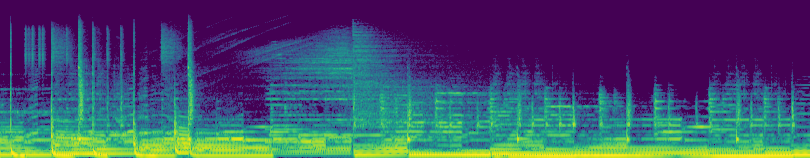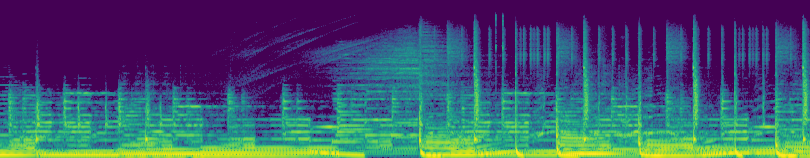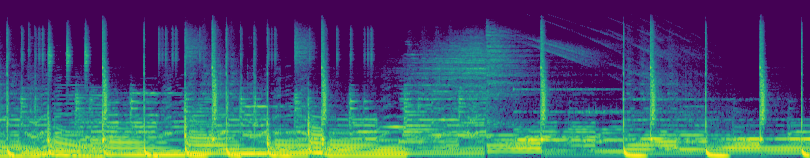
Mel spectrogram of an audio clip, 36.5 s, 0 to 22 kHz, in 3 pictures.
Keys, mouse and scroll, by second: 1.3-3.6 middle drag, 3.6 click, 7.3 click, 8.3 scroll up 2, 9.2-10.3 drag, 10.3 KP_0, 14.0 click, 17.9 click, 18.4-19.8 shift+middle drag, 19.8 ctrl+alt+KP_0, 20.6-21.1 scroll down 1, 22.1 click, 25.7-27.8 drag, 27.8 middle click, 28.2 scroll down 1, 28.6-29.3 scroll up 3, 29.3 click, 30.2-31.3 scroll down 1, 31.3-33.0 drag, 33.0-33.8 scroll down 1, 33.8-36.0 drag.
